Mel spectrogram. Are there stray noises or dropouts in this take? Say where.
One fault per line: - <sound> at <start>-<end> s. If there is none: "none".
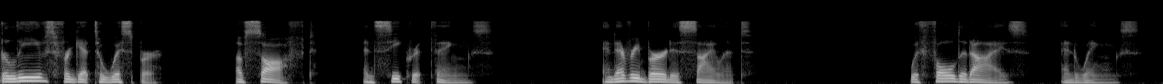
none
